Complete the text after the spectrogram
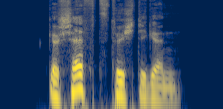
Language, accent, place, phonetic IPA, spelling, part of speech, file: German, Germany, Berlin, [ɡəˈʃɛft͡sˌtʏçtɪɡn̩], geschäftstüchtigen, adjective, De-geschäftstüchtigen.ogg
- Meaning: inflection of geschäftstüchtig: 1. strong genitive masculine/neuter singular 2. weak/mixed genitive/dative all-gender singular 3. strong/weak/mixed accusative masculine singular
